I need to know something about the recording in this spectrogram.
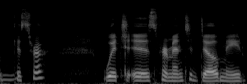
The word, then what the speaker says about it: kisra: the Sudanese made kisra it's k-i-s-r-a so gisra which is fermented Dough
